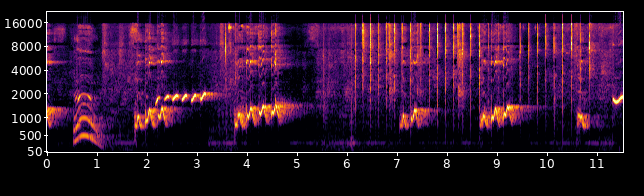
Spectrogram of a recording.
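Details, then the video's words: Local and Malaysian white-billed bulbuls singing for bird training: arched swooping whistle, then bubbly wavering whistled phrases climbing stepwise, repeated several times with pauses, over rapid sharp clicking and a constant low hum. "terapi burung tuwu paruh putih lokal dan malaysia"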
